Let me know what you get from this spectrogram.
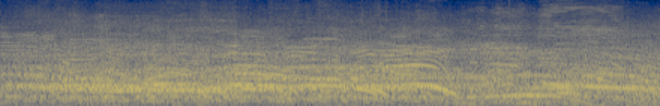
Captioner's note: crowd yelling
